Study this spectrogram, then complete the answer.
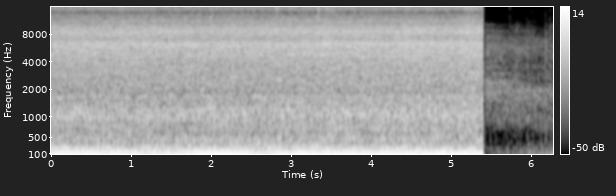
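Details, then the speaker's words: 1967 VW Type 3 Squareback, first drive around the block after engine install; steady deep even drone with clean low beat under load, no knocks, misses or rattles, feels more powerful than before, normal running. "here we go guys I'm driving this quarterback seems to be running as expected look at that power baby"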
